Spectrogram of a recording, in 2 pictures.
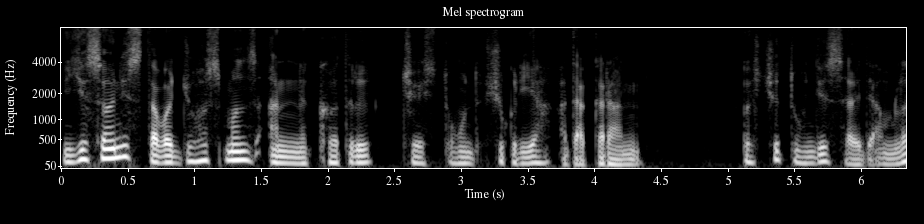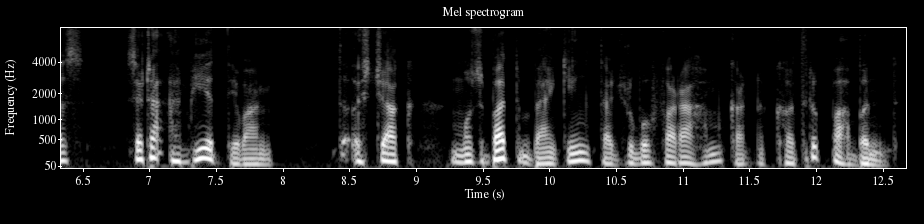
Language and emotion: Kashmiri, sad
